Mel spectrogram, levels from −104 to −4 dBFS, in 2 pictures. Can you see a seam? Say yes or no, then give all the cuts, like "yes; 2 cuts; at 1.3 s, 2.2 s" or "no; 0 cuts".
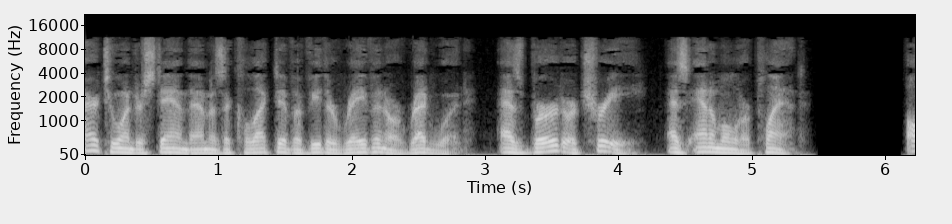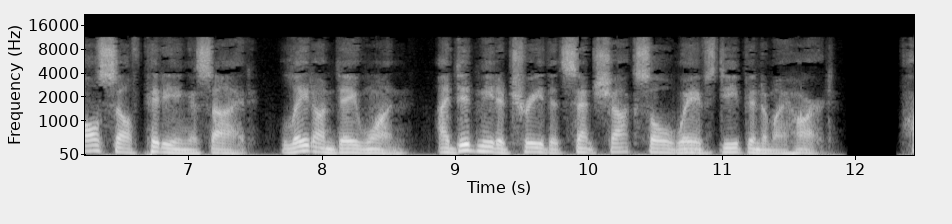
no; 0 cuts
